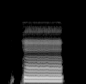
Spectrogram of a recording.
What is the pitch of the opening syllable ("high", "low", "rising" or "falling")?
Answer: high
